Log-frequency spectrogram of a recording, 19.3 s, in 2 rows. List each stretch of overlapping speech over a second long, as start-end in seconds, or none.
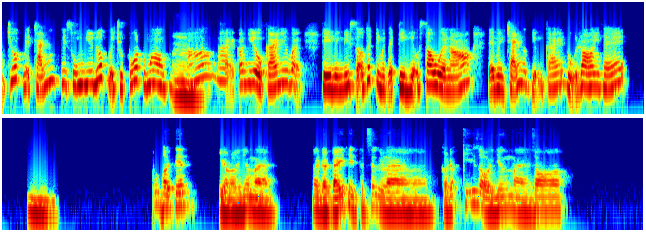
none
